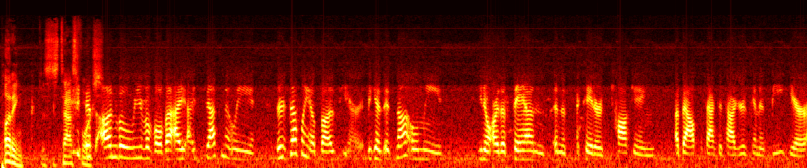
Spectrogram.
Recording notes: At the Ryder Cup. She has a crazy week ahead of her, but she's never too busy to call in to the Pirate Ship Podcast.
